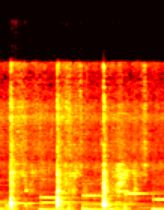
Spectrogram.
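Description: Boiled potatoes sautéing in a pan, with four or five crisp spoon scrapes against the metal over a gentle sizzle, close and fairly quiet.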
